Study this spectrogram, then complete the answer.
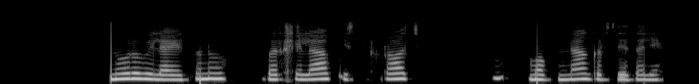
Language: Pashto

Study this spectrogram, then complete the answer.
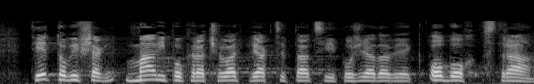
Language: Slovak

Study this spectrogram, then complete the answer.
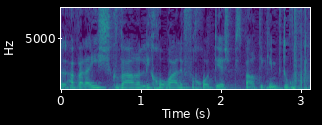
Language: Hebrew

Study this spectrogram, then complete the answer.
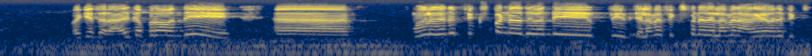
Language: Tamil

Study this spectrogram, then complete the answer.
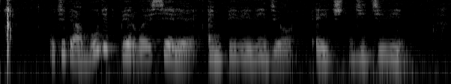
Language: Russian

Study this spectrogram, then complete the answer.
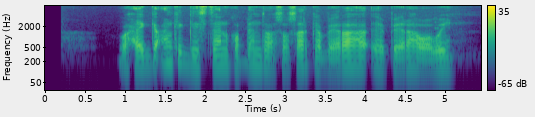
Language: Somali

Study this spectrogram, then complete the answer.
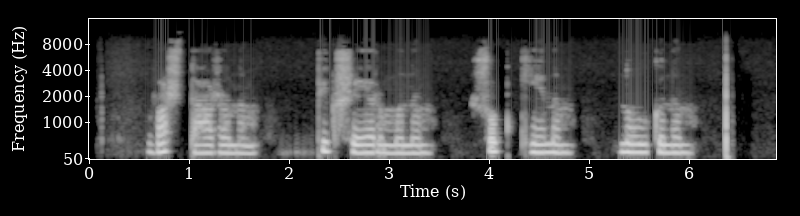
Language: Mari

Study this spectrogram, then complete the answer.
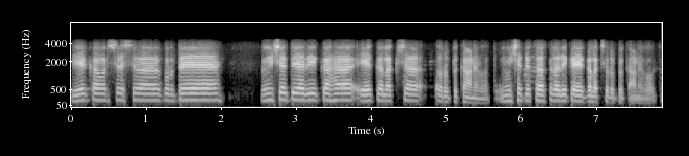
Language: Sanskrit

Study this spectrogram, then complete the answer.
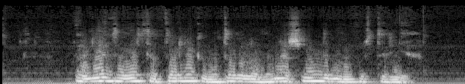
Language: Spanish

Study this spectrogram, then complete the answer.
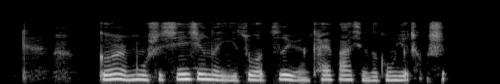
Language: Chinese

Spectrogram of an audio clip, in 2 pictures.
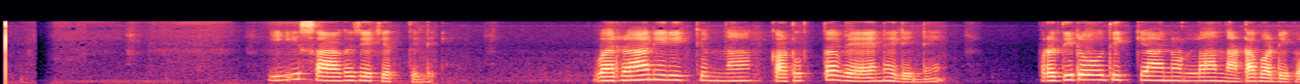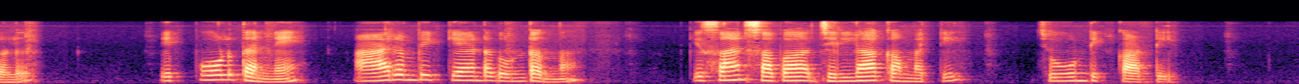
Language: Malayalam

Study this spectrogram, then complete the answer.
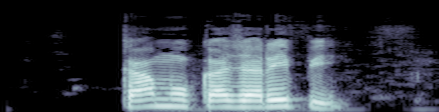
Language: Imbabura Highland Quichua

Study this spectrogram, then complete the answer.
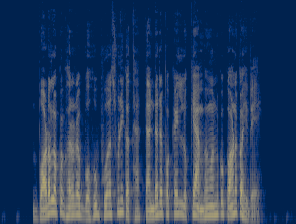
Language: Odia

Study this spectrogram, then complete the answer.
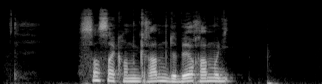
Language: French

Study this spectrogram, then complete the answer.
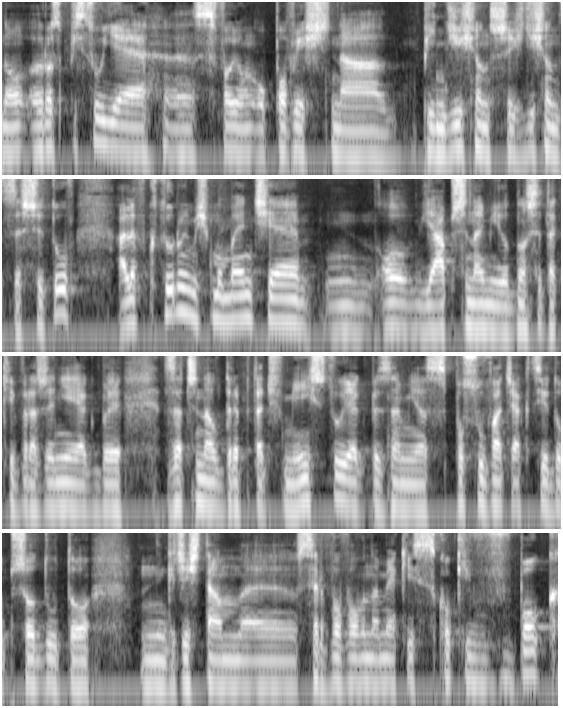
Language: Polish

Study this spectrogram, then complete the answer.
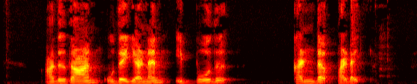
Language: Tamil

